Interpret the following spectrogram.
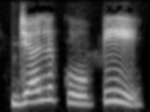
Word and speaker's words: जलकूपी: जलकूपी, जल। ल पूरा उच्चारण आना चाहिए।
